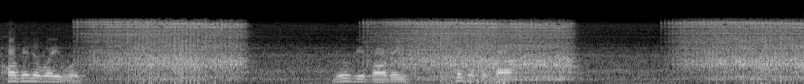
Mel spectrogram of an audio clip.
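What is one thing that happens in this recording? A gouge scrapes and hisses against spinning wood in bursts.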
